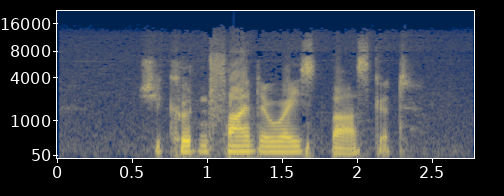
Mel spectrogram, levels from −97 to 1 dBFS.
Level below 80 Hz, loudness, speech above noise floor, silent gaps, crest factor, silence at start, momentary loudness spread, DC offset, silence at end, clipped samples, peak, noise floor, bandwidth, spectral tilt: -46 dBFS; -14 LUFS; 35 dB; none; 16 dB; 0.6 s; 15 LU; under 0.1%; 0.4 s; under 0.1%; 0 dBFS; -49 dBFS; 13.5 kHz; -5 dB/octave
